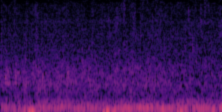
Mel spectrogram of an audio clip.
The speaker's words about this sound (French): Il pleut beaucoup trop fort.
